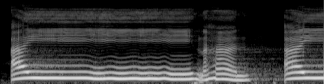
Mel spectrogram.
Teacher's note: Di sini ada idgham bi gunnah karena ada nun sukun yang bertemu dengan huruf ya. Maka cara baca nun sukunnya adalah dileburkan atau dimasukkan ke ya sambil dengung.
